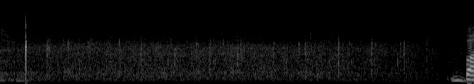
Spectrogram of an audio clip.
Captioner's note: audience applauds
